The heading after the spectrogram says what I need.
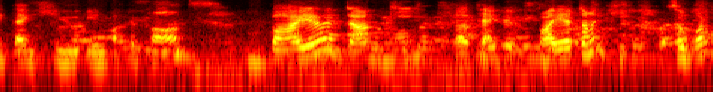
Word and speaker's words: baie dankie: So what I tell people is if it's baie dankie, write it out phonetically, and baie dankie is quite an easy one because it's like buy a donkey.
